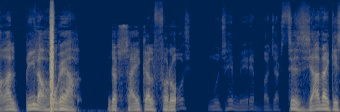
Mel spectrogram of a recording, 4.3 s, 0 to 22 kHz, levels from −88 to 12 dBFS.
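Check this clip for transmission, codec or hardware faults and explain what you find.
Three separate faults affect this speech recording, one from the radio link, one from the codec, and one from channel polarity.

Between 0.61 and 0.67 s there is a wireless microphone squelch dropout. The analogue FM signal faded far enough that the receiver's squelch gate shut the output. You hear a short surge of hiss as reception weakens, then a gap of silence far too short to register as a pause, and the voice comes back.

From 1.40 to 1.47 s, compressed frames were skipped. Part of the encoded stream was never decoded, either because it was missing or because the decoder rejected it as corrupt. Playback jumps forward by about a tenth of a second of speech, with the lost material simply gone.

From 2.19 to 3.60 s, one channel is likely inverted. With one side's polarity flipped, everything shared by both channels cancels when the stereo is folded to mono. 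The centred voice drops by about 26 dB. What remains is the small difference between the channels, so for those seconds the speech sounds faint.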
